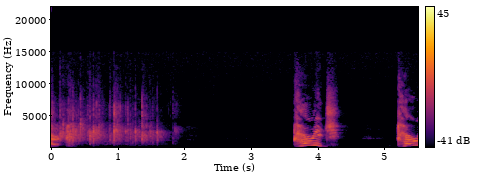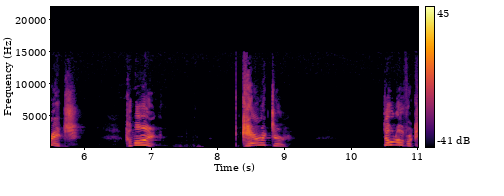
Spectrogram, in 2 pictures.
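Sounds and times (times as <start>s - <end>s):
audience clapping: 0.0s - 2.1s
speech: 4.0s - 4.4s, 5.2s - 6.0s, 6.6s - 7.2s, 8.4s - 9.1s, 10.5s - 10.9s.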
